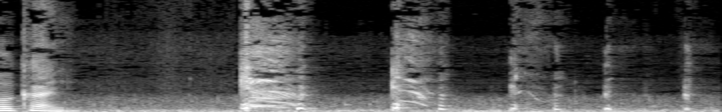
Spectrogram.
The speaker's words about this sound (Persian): تا کی میخوای سرفه کنی؟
